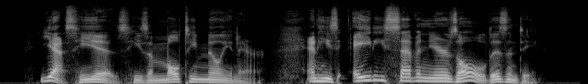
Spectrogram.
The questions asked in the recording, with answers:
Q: And he's 87 years old, isn't he?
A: No, he isn't. He's 97, not 87.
